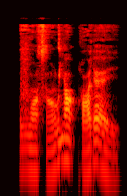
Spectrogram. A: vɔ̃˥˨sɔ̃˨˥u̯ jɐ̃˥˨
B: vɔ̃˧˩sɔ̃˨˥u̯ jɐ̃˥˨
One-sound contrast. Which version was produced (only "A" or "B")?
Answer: B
